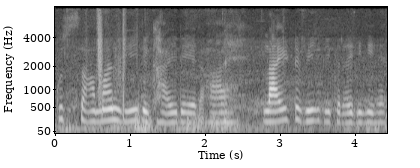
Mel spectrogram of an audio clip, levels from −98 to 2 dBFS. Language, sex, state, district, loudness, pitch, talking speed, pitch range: Hindi, female, Madhya Pradesh, Dhar, -20 LUFS, 210 Hz, 160 wpm, 195-225 Hz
